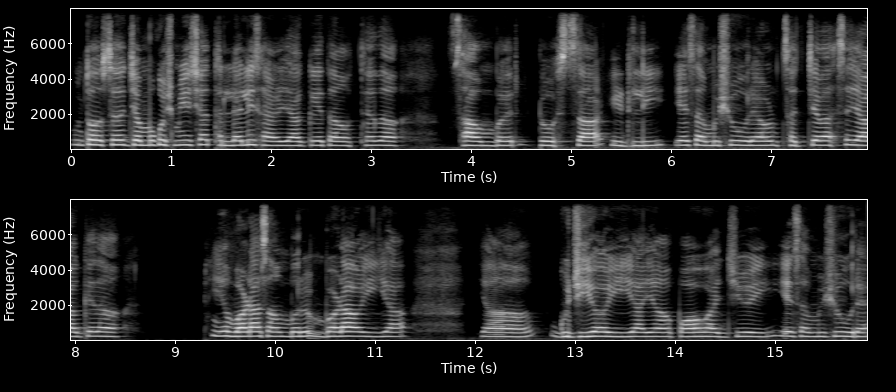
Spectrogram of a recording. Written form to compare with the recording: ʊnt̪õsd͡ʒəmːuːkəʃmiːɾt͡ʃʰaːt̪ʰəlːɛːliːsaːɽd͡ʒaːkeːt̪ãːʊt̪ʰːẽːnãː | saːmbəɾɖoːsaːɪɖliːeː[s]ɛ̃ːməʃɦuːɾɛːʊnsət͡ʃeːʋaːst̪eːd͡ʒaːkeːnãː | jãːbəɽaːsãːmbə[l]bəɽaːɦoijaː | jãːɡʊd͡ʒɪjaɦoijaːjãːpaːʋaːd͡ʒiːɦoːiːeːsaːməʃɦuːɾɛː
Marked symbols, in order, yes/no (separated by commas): yes, no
